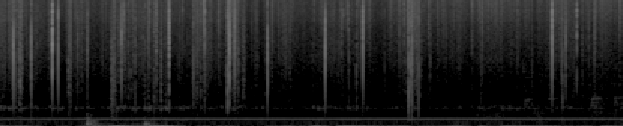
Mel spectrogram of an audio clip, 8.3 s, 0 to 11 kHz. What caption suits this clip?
vinyl loop 2
Real vinyl noise recorded from and old vinyl from the 70s
Turntable -> sound mixer -> Zoom H4n
cracking, crujiente, crunchy, noise, vinilo, vinyl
